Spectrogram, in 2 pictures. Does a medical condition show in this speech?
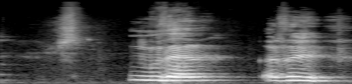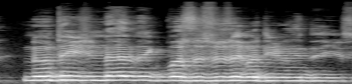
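Yes: cerebral palsy.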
